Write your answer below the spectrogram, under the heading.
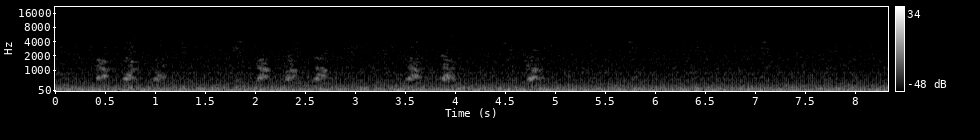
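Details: Javelinas recorded 16 October 2023 around 17:20: short clipped grunts come in loose clusters of two or three, about a dozen within five seconds, then fade. A steady low rumbling hiss lies beneath throughout.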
